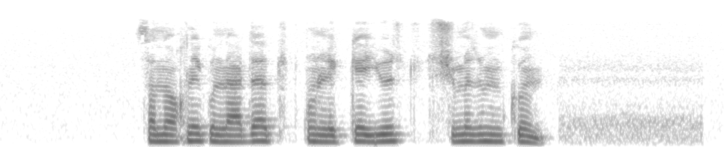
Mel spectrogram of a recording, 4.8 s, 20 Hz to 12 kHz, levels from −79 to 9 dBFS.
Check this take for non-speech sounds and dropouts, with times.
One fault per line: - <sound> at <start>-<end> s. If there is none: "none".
none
